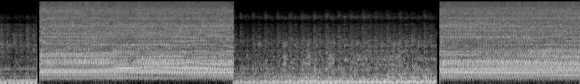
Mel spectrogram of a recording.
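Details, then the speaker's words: Camaro/Firebird LT1 V8 run as a torture test with no oil and zero oil pressure, nearly 3 minutes in: heavy rhythmic knock at about four a second over the idle; bottom-end knock from oil starvation. "Coming up on 3 minutes. I can't believe it's still going. Unreal. No oil. It's knocking."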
